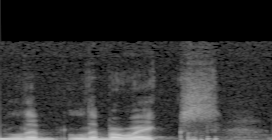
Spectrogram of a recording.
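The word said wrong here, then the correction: Libatique: Labatique. That's what I'm saying.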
